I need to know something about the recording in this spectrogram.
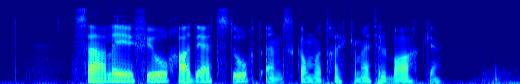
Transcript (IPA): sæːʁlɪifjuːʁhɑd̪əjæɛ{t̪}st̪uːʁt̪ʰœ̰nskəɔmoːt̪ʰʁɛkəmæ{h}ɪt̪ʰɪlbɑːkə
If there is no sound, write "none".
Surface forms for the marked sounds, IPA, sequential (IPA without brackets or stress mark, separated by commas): t̪, none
